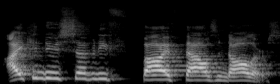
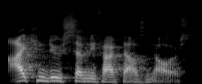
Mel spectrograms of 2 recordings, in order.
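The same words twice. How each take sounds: First: It sounds hesitant and unsure. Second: It sounds confident and assertive.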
